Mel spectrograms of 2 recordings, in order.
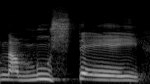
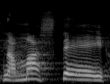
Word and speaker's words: namaste: People were coming on like, dude, it's not namuste, it's namaste. Who messes up namaste says namuste?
